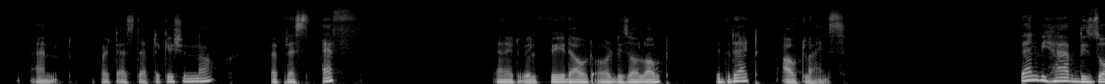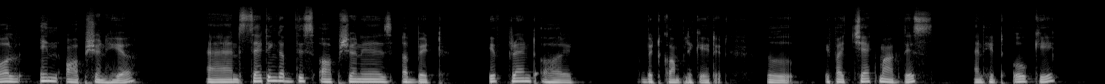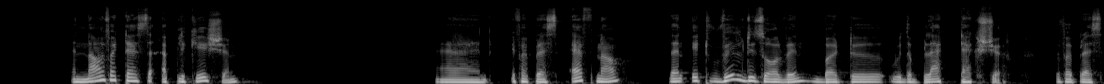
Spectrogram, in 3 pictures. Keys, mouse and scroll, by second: 1.3 ctrl+F10, 3.1 f, 9.8 click, 19.1 click, 25.0 ctrl+F10.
